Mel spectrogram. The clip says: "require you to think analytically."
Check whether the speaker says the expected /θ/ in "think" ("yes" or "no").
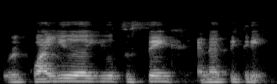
no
